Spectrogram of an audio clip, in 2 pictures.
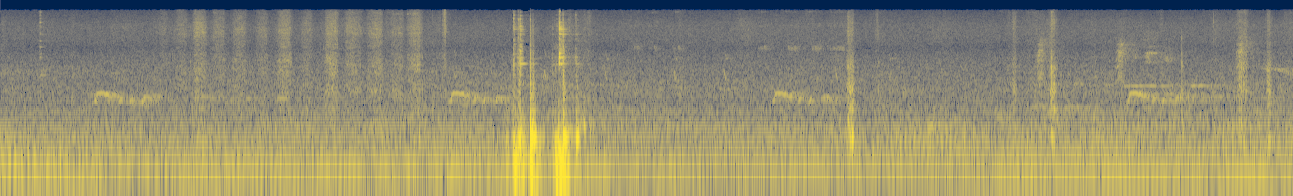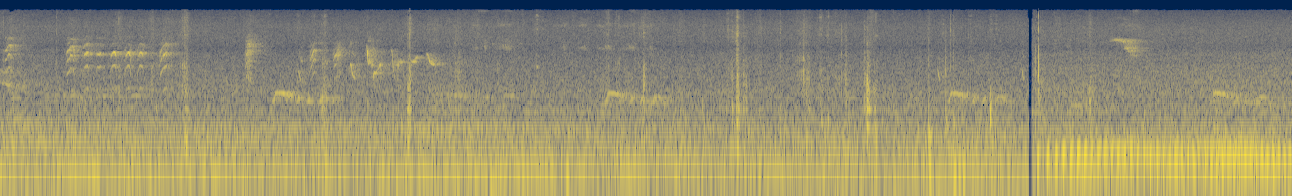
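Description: Birds calling outdoors, one repeating a short chirp about every second and a half, with brief higher chirps from another bird in the middle. Scattered light clicks and a loud double knock about four seconds in come from eggplants, spoon and knife being handled over a plastic basket.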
